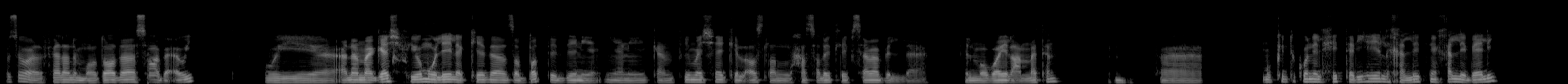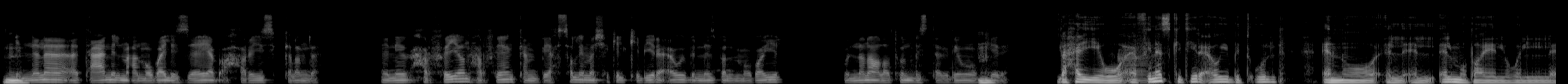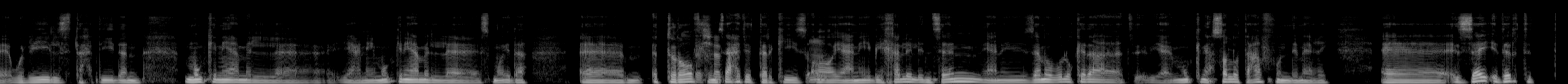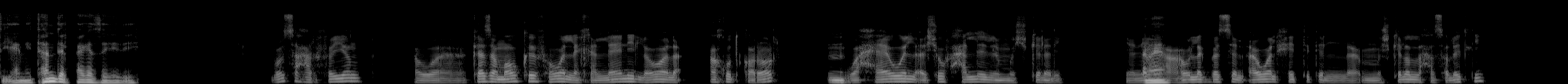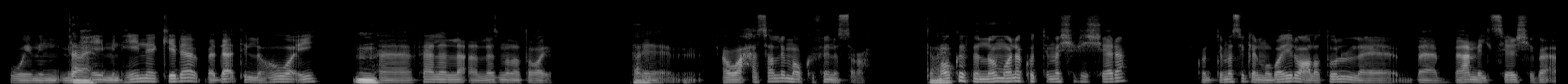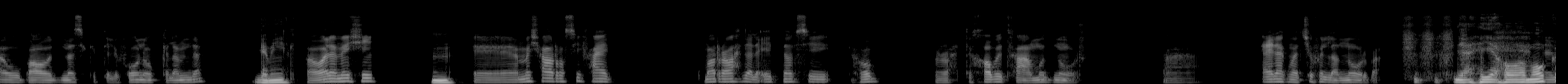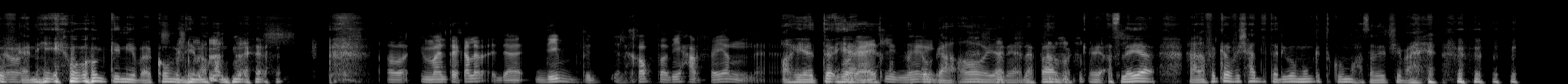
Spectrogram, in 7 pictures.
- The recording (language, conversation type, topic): Arabic, podcast, إزاي بتتعامل مع تشتت الانتباه على الموبايل؟
- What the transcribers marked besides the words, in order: unintelligible speech; in English: "والreels"; in English: "تhandle"; in English: "search"; laughing while speaking: "هو ممكن يبقى كوميدي نوعًا ما"; chuckle; laugh; laugh; chuckle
